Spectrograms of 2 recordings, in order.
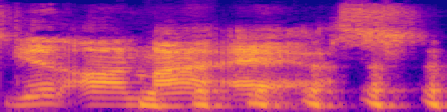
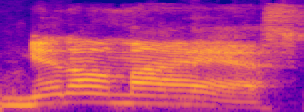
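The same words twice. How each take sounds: First: Slow, laughing repeat. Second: Said in the usual way. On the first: Pretend. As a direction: say it again slowly through a laugh. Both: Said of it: "get on to you after the show".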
